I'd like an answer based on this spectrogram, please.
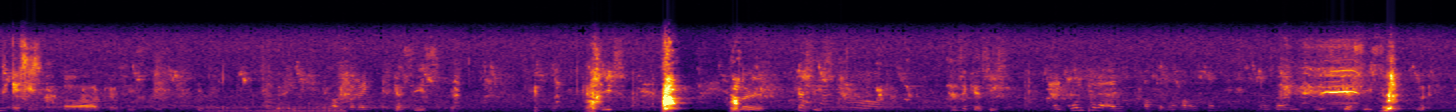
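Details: Psycho Lou, a pet dog, playing with a frog: scattered short, sharp barks and yelps, the loudest near the middle, with a few higher whining tones and human voices talking throughout.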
